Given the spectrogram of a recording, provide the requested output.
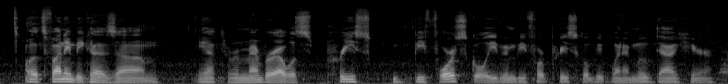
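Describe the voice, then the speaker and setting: A man at a fairly quick pace and fairly low pitch, with fairly even intonation. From Los Angeles area, California (born Mexico City). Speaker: podcast guest. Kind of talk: casual conversation.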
